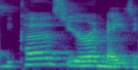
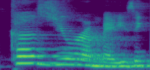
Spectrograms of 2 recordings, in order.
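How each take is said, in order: First: The first word is said in full, two syllables. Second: The first word is shortened to one syllable. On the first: "para falar because" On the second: "é um jeito mais contraído que eles usam para falar informal"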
